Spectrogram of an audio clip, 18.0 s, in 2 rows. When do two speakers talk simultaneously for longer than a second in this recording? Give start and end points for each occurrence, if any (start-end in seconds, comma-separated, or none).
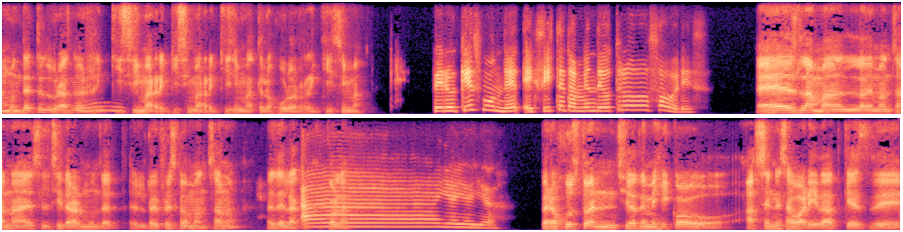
none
